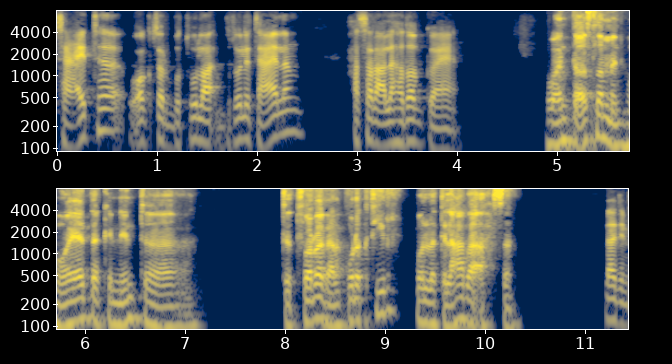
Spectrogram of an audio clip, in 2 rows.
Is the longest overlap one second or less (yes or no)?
yes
